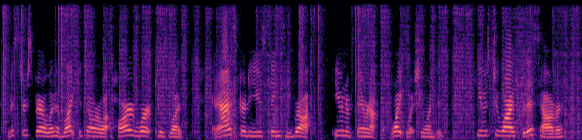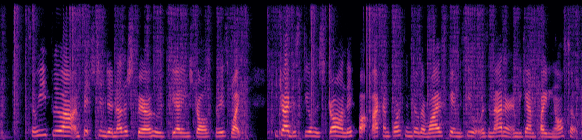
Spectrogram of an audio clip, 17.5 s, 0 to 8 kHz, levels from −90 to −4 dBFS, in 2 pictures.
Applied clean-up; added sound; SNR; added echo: none; Tools; 19 dB; none.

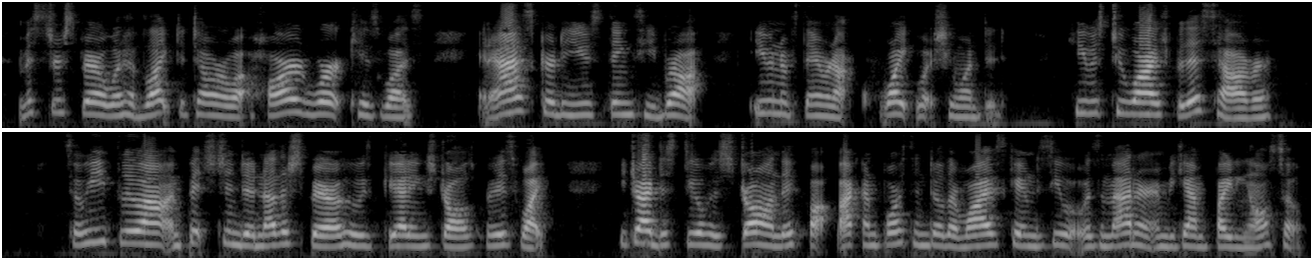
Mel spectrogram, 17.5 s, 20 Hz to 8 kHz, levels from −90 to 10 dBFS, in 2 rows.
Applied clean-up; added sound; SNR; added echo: none; none; none; none.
